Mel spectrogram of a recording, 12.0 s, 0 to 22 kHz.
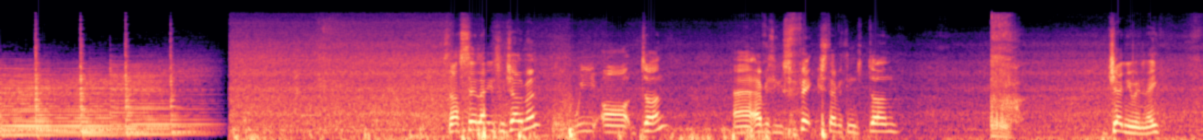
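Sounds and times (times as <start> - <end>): background music: 0.0 - 2.3
wind on microphone: 3.5 - 8.4.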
